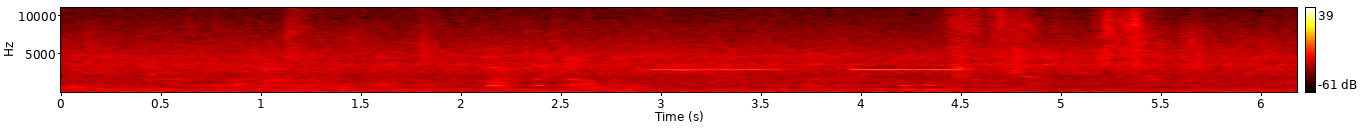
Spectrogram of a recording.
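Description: Running noise of a Hong Kong MTR Tuen Ma Line Phase 1 passenger train, heard from inside the carriage as a steady low rumble. Two short high beeps sound about three and four seconds in.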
